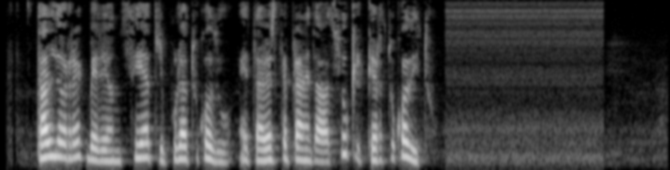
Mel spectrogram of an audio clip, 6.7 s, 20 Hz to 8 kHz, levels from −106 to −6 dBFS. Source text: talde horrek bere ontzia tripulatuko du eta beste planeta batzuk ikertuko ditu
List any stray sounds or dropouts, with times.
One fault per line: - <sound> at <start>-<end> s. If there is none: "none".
none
